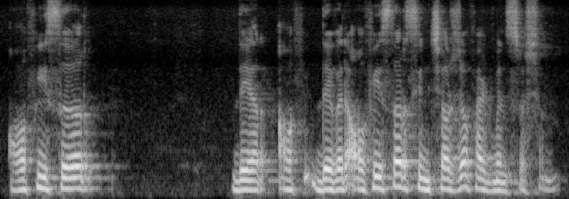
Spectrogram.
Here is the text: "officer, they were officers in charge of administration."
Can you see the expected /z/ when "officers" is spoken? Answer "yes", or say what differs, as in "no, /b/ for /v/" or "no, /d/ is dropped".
no, /s/ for /z/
